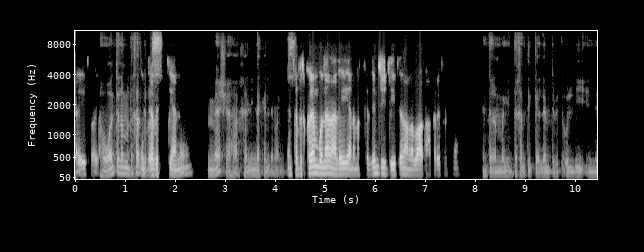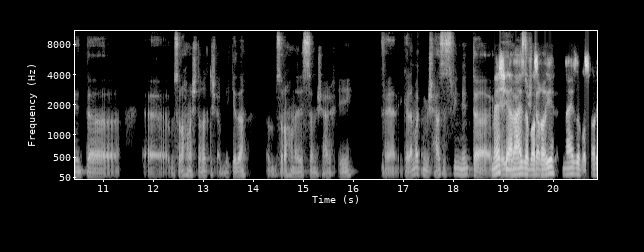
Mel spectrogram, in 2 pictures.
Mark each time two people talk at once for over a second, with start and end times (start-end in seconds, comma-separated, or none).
18.7-20.0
